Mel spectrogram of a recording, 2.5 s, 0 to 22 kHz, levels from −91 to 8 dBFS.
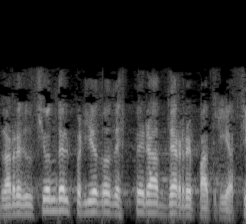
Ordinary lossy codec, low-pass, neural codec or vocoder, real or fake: none; 7.2 kHz; none; real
